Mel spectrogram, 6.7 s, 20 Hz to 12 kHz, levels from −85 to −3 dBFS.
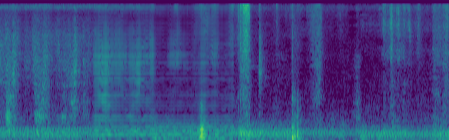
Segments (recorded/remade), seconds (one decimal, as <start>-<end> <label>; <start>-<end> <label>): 0.0-1.4 recorded; 1.4-3.5 remade; 3.5-6.7 recorded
